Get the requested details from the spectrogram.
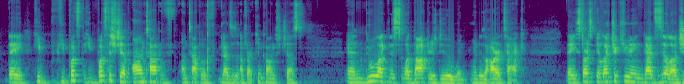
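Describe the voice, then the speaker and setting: A man with a fairly high pitch and a somewhat breathy voice speaks at a moderate pace with ordinary pitch variation. His loudness swings widely. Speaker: YouTuber reviewing movies. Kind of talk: casual movie review monologue.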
